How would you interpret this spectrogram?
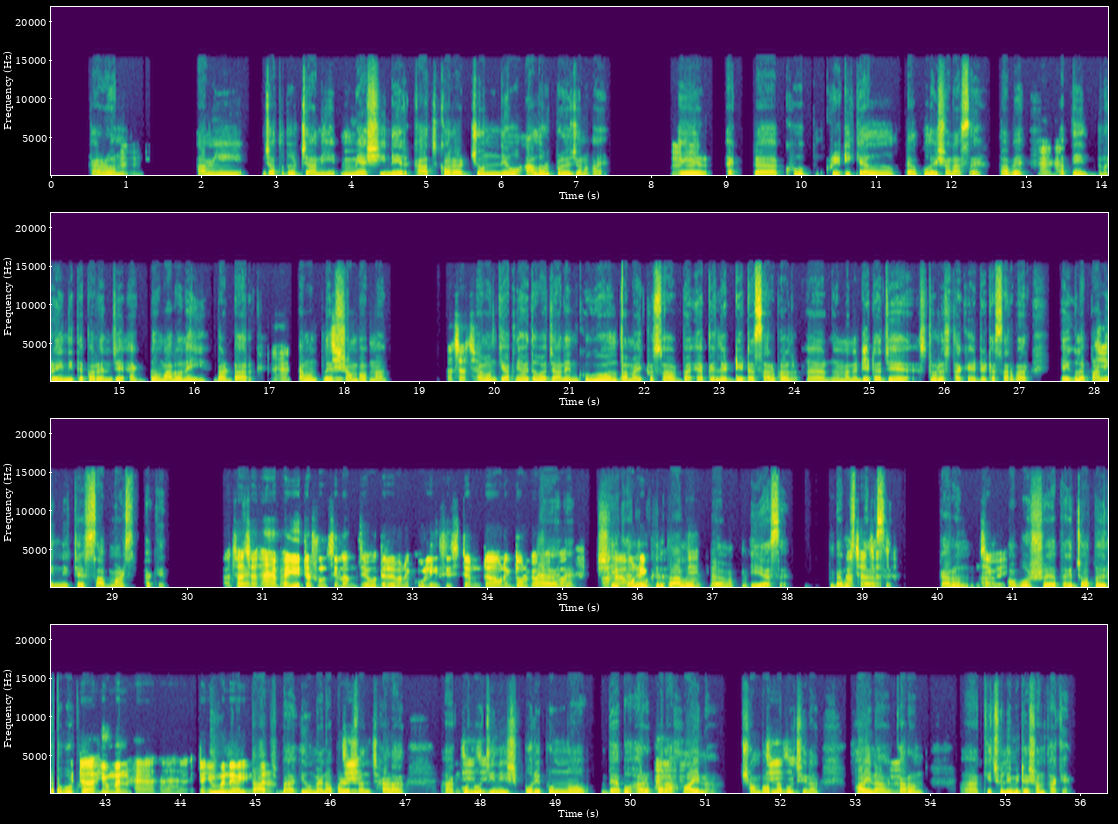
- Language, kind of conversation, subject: Bengali, unstructured, আপনার জীবনে প্রযুক্তি সবচেয়ে বড় কোন ইতিবাচক পরিবর্তন এনেছে?
- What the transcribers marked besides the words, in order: tapping; in English: "ক্রিটিক্যাল ক্যালকুলেশন"; other background noise; in English: "সাবমার্জ"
